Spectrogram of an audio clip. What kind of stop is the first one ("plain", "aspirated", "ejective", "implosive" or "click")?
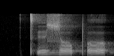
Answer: ejective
